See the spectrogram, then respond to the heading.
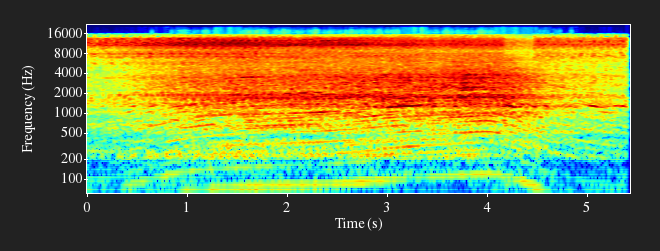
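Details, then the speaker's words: BMW N52 six-cylinder at 222,000 miles (about 350,000 km), found with no coolant and just topped up: smooth, even idle with only a faint valve/lifter tick, no other mechanical noises; sounds like a 20,000-mile engine. "It sounds like it's only like a 20,000 miles engine. Well, the valves, lifters tick a little bit, but it's just like I cannot hear any noises at all, like no mechanical noises whatsoever."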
